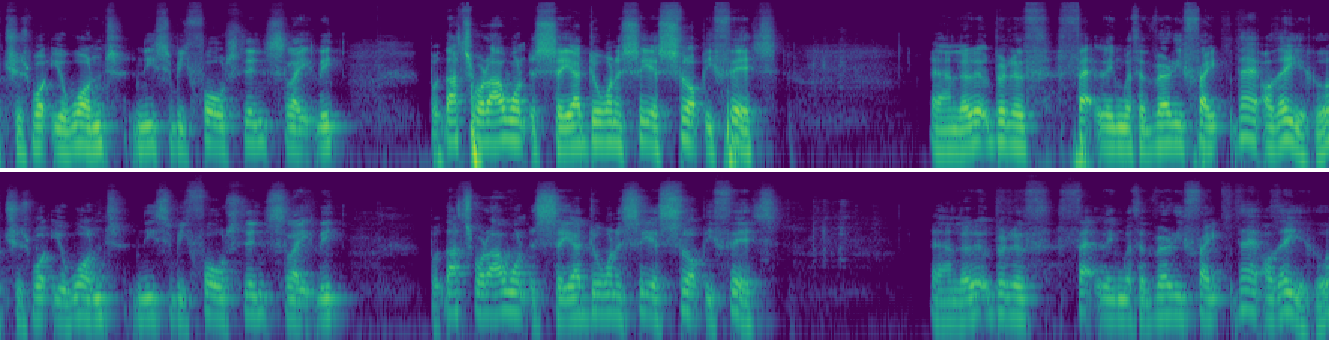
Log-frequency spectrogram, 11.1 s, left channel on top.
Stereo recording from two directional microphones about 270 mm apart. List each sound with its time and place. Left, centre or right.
0.0 s speech: left
7.7 s speech: left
